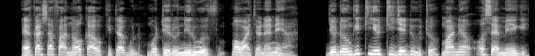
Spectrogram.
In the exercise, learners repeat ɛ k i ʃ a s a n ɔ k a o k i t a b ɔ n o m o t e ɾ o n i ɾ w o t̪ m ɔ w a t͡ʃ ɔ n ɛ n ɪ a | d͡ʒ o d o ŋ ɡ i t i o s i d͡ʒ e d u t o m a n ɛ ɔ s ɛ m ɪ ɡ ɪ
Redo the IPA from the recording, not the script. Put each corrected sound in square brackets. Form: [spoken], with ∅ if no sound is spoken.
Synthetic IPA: ɛ k [a] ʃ a [f] a n ɔ k a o k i t a b [u] n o m o t e ɾ o n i ɾ w o t̪ m ɔ w a t͡ʃ ɔ n ɛ n ɪ a | d͡ʒ o d o ŋ ɡ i t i o [t] i d͡ʒ e d u t o m a n ɛ ɔ s ɛ m ɪ ɡ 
